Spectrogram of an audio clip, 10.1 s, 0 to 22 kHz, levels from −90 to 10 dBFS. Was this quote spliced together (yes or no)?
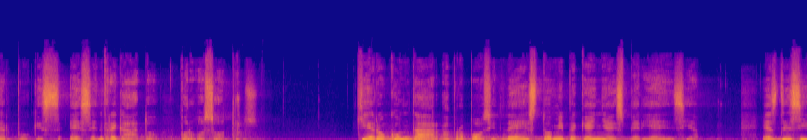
no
